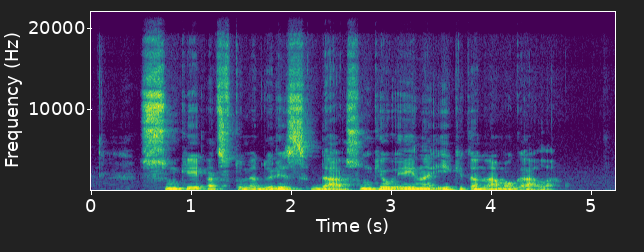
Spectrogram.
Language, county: Lithuanian, Vilnius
